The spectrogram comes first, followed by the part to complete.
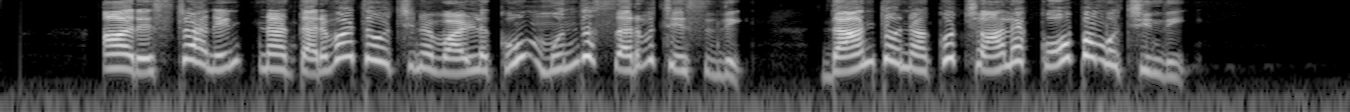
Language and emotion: Telugu, angry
